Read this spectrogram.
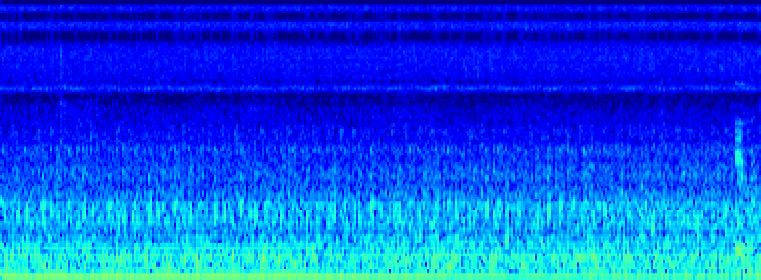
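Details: GE washer after cleaning an oil-contaminated belt and replacing the lid switch: it ramps up to high-speed spin with a smooth, steady low drone and no knocking, scraping or wobble.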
